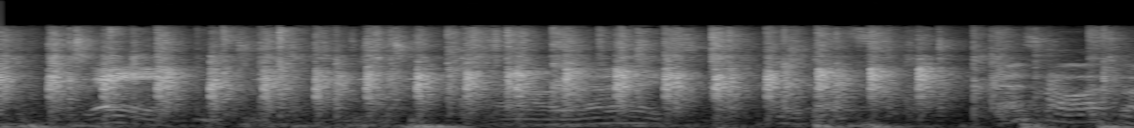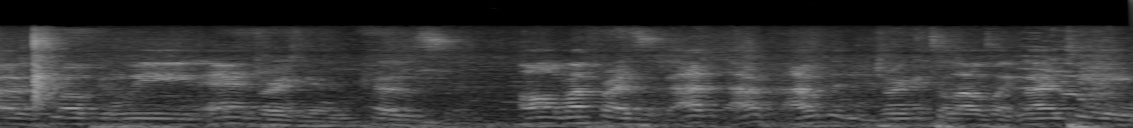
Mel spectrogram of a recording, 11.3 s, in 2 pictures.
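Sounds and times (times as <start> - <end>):
audience clapping for a comedian: 0.0 - 6.1
speech: 7.1 - 11.3.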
